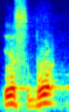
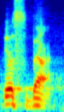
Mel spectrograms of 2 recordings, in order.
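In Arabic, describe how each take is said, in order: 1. تبدأ الكلمة بحركة i. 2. تبدأ الكلمة بحركة i.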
